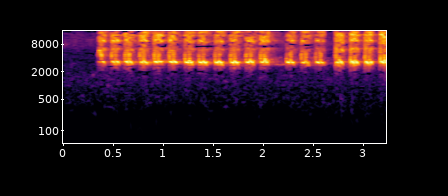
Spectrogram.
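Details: Kingfisher used as a tutor recording for songbirds, with flowing water behind: after a brief hush, a rapid run of sharp, high, evenly pitched notes repeats about three times a second, with one small break near the end.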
